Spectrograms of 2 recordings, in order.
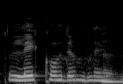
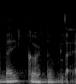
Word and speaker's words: Le Cordon Bleu: E não é Cordon Bleu, como é que fala? Le Cordon Bleu. Le Cordon Bleu, é isso aí.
